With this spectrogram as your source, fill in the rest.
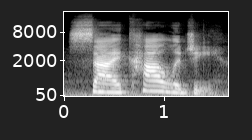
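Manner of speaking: "psychology" said slowly, silent P, each syllable clear; teacher stretching "psychology" so the S start is heard; slow demo. Shown as a demonstration. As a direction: sound out "psychology" slowly for a young reader. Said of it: "P S says s".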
